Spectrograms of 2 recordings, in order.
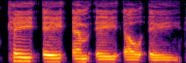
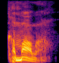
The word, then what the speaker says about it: Kamala: which country you're from k-a-m-a-l-a is pronounced differently right so if you're from like pakistan it's kamala if you're from india it's kamala let me see here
